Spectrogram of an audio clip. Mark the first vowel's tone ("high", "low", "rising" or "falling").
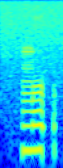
falling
